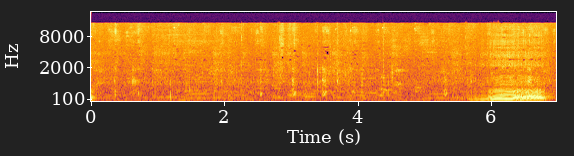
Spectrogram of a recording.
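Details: Female Weimaraner fast asleep while nursing her seven puppies, snoring very loudly: soft steady breathing, then a deep, rumbling, drawn-out snore swelling near the end.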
